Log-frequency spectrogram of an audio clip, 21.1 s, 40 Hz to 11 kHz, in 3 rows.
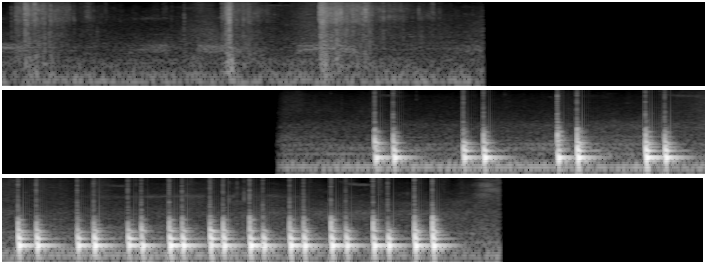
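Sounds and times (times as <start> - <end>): heartbeat thumps: 10.8 - 18.6.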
